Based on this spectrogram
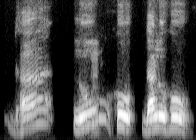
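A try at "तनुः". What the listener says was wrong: அத படிக்கும் போது த நு படிக்காதீங்கோ, த நு ஹு சேர்த்து படிச்சிடணும்.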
